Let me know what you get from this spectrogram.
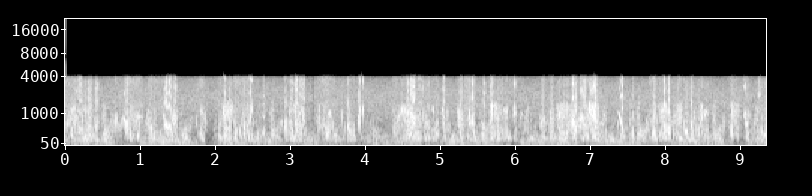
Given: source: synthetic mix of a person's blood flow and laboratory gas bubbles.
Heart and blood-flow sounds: Doppler ultrasound of blood flow; precordium
0.00-0.45 s: bubbles
0.64-1.51 s: bubbles
1.73-1.92 s: bubbles
2.03-2.68 s: bubbles
2.90-3.23 s: bubbles
3.34-3.60 s: bubbles
3.64-4.00 s: bubbles
4.34-5.11 s: bubbles
5.21-6.04 s: bubbles
6.29-7.21 s: bubbles
7.35-7.50 s: bubbles
7.54-7.62 s: bubbles
7.77-8.60 s: bubbles
8.84-9.16 s: bubbles
9.21-9.35 s: bubbles
From the record:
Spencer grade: 4 (maximum detectable bubble signal sounding continuously throughout systole and diastole of every cardiac period, and overriding the amplitude of the normal cardiac signals); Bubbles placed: only in the low amplitude regions of the cardiac cycle

